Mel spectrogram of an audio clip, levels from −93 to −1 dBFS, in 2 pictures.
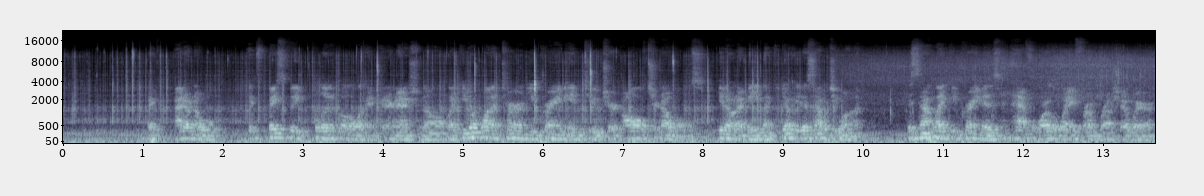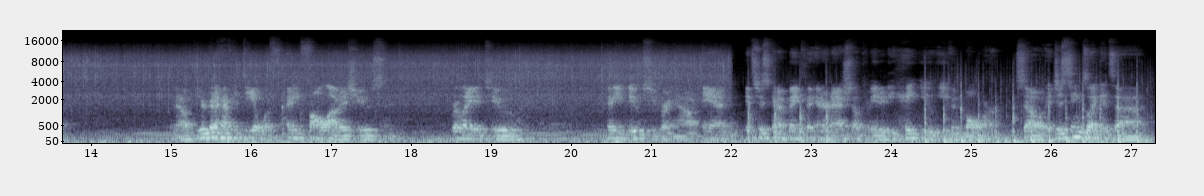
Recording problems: off-mic speech; far
room echo; slight; dies away in 0.4 s
household noises; loud; throughout; 9 dB below the speech
low rumble; faint; throughout; 25 dB below the speech

